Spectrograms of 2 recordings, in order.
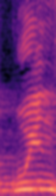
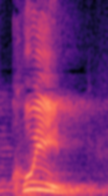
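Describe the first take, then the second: First: কুইন with a plain k, "kuin"; common mispronunciation. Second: কুইন as aspirated "khuin"; corrected pronunciation. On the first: Teacher showing what we usually say, common mispronunciation. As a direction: say কুইন with no puff on k. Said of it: "কুইন যেটাকে বলি". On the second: Teacher correcting the word queen, corrected pronunciation. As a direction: puff air on the k of কুইন. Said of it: "এটা হবে কুইন". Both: Shown as a demonstration.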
